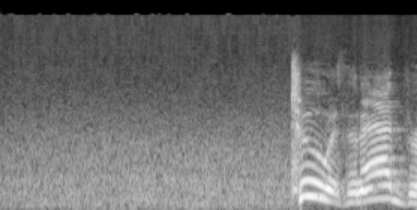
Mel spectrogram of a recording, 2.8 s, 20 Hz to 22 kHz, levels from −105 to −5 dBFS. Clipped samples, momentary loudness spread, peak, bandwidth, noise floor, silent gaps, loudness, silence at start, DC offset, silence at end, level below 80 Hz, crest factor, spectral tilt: under 0.1%; 22 LU; -2 dBFS; 16.5 kHz; -35 dBFS; none; -13 LUFS; 0.05 s; under 0.1%; 0 s; -50 dBFS; 14 dB; -5 dB/octave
